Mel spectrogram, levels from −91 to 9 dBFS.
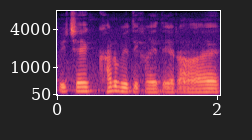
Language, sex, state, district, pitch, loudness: Hindi, male, Uttar Pradesh, Shamli, 125 Hz, -17 LUFS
